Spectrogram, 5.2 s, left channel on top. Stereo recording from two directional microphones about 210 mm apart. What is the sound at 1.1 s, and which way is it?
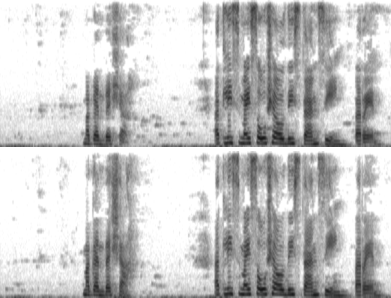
Speech, 15° right (ahead or behind).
